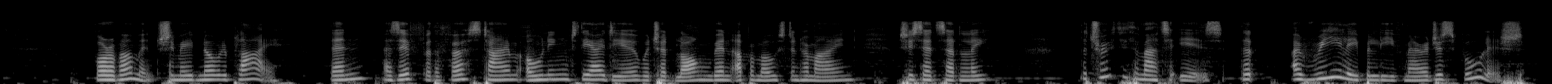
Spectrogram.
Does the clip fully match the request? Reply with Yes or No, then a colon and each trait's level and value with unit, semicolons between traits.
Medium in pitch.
No: high, 210 Hz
